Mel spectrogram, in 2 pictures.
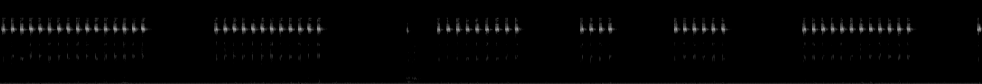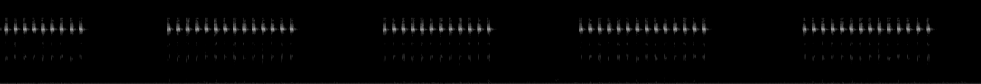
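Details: Doenitz's cricket recorded by the National Institute of Biological Resources in 2020. It gives a high, clean chirping song in bursts of rapid even pulses, each about a second long, separated by short irregular pauses across the clip, with a silent background.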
